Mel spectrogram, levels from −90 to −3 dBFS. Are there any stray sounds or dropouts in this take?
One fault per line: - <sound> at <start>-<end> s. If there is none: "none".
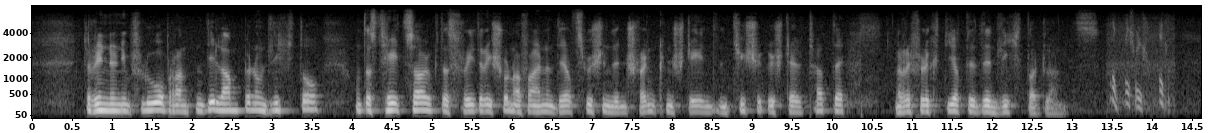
- chirp at 13.5-14.2 s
